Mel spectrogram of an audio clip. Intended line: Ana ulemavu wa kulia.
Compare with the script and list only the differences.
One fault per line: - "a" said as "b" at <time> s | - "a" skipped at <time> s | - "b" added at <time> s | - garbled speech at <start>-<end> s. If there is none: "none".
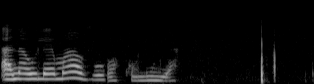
none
